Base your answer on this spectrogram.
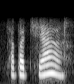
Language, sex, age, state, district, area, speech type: Bodo, female, 30-45, Assam, Kokrajhar, rural, conversation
